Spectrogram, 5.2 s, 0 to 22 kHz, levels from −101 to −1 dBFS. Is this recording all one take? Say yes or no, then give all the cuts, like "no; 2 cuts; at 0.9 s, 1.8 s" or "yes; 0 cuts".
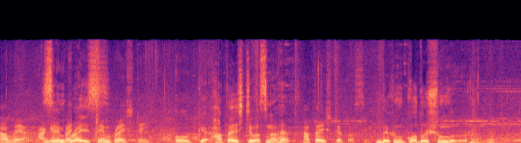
yes; 0 cuts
